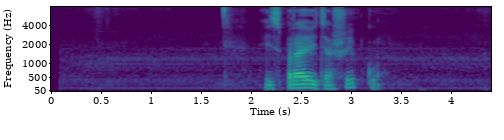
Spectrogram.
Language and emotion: Russian, neutral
